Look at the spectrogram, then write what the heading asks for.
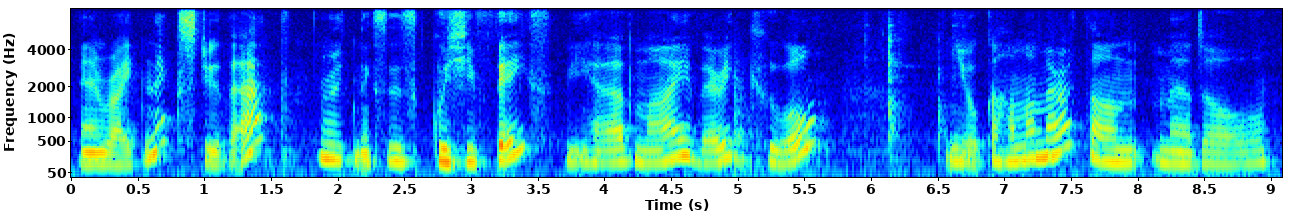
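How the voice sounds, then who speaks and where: A woman's voice: on the low side, very animated, takes it slowly, darkish tone. A young woman whose first language is Dutch, chatting casually as she shows her apartment room by room on a handheld camera, giggling and dropping to whispers now and then. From Belgium. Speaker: vlogger giving a home tour. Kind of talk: casual house tour narration. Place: small apartment room indoors. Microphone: handheld camera held while walking.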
